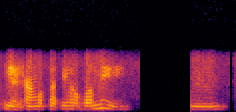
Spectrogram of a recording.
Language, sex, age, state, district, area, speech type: Odia, female, 45-60, Odisha, Gajapati, rural, conversation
